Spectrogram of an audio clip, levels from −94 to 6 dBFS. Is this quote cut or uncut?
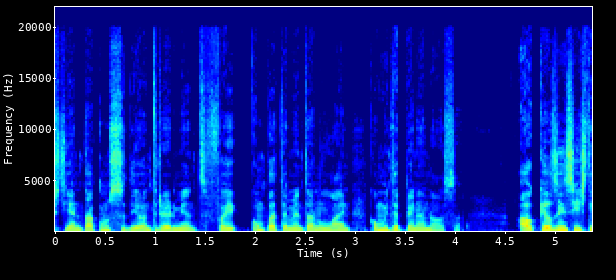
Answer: uncut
